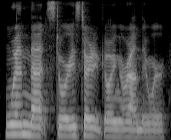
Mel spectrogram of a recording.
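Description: A woman's voice: on the low side, normal speed, a bit bright, smooth. A woman co-hosting a podcast in casual chat, speaking hesitantly and asking clarifying questions. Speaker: podcast co-host.

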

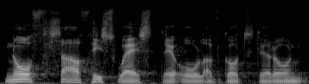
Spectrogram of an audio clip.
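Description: A man's voice: low voice, fairly even intonation, slow pace. A man who learned English as a second language, patiently explaining with examples in casual interview chat. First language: not English.

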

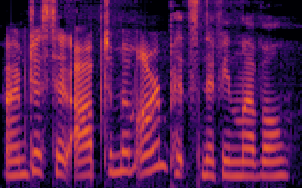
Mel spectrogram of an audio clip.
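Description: Female narrator doing a tough, teasing young woman, lifted and lively. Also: fairly quick, dry recording, clean studio sound, lightly acted. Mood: playful teasing. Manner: bright, playful, higher and louder.

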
